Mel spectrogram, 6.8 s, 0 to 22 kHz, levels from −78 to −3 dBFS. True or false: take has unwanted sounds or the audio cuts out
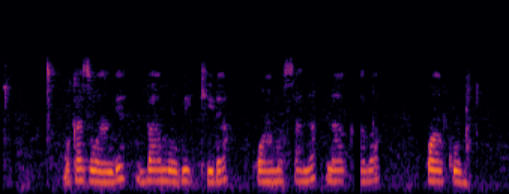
true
